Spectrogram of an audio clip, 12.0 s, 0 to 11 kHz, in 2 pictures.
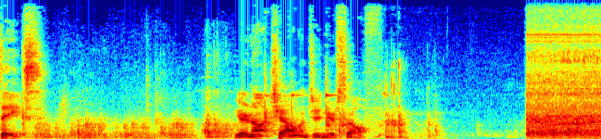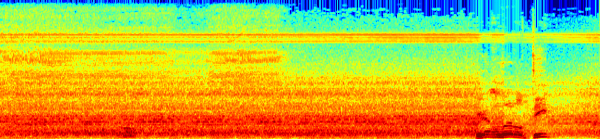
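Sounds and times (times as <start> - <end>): milling machine whine: 5.2 - 12.0.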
